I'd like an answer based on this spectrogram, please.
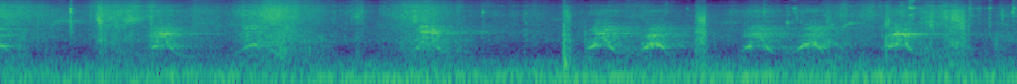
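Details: Staffordshire Bull Terrier out with other male dogs during a long evening at a park, trading short arched yips a second or so apart amid steady low rumbling background noise.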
